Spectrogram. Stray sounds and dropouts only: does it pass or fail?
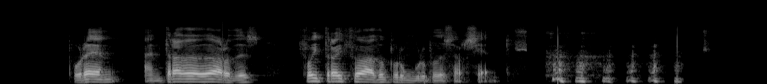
fail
